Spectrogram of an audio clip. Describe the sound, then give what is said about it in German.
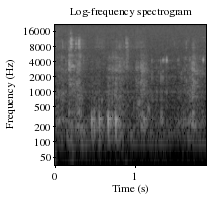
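Quiet crunching of someone biting into a crisp Oreo cookie and chewing, a few irregular crunches in quick succession with no talking. “Normalerweise kann ich drei, vier, fünf Oreo-Kekse essen, aber in dem Fall bleibt es bei dem einen.”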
